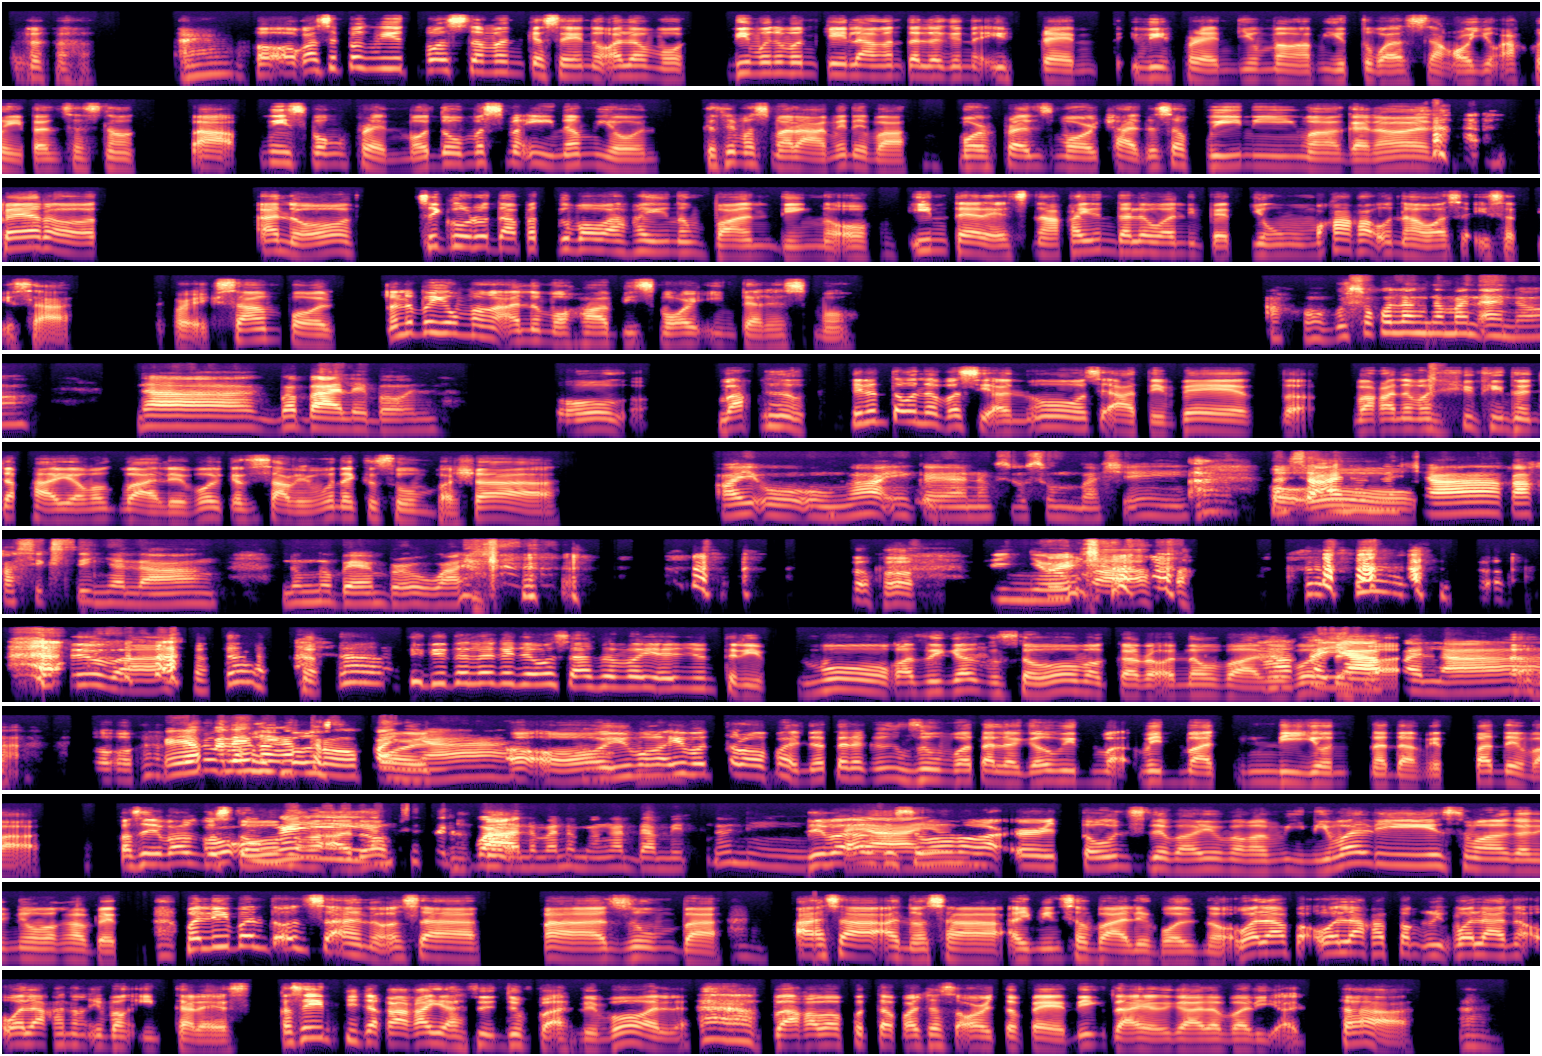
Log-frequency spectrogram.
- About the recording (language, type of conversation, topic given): Filipino, advice, Bakit madalas kong maramdaman na naiiba ako sa grupo ng mga kaibigan ko?
- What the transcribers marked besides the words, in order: chuckle; in English: "acquaintances"; laugh; tapping; other background noise; unintelligible speech; laughing while speaking: "hindi na niya kaya"; laugh; laughing while speaking: "na"; laugh; chuckle; laughing while speaking: "yung volleyball"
